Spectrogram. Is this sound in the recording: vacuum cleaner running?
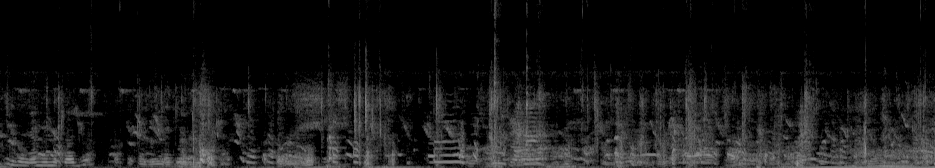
no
